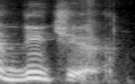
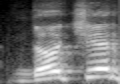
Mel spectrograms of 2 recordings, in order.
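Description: First: The said as thee before chair, the wrong way; the chair, with the stretched into thee. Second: The said as thuh, short schwa, before chair; The chair, with The as a quick thuh; the before consonant. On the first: Teacher contrasting the wrong thee form for students. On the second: Teacher modelling the correct thuh before a consonant. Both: Shown as a demonstration. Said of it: "if the first letter is a consonant, you'll say the".

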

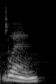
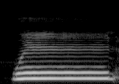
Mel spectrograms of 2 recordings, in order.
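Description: First: Said in the usual way. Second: Loud mock shout of When. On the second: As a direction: blurt it out much louder. Jack voiced saying when loudly.

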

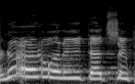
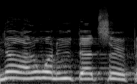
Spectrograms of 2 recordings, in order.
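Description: First: Much higher, louder mimicked protest; repeated child's refusal. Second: Put-on higher, whining little girl protest; imitated child's refusal. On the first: Father imitating his daughter's second refusal of supper, high, loud whiny protest. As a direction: draw out a stubborn child's whine. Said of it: "I heard Sarah say again". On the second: Father imitating his daughter refusing supper, high-pitched protest.

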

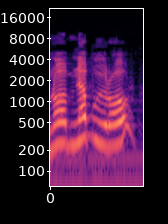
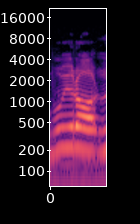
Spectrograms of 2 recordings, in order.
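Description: First: Said in the usual way. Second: Light imitation of an old Medina man's accent; Medina Arabic-Turkish accent. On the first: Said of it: "Öyle konuşuyor ya". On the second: Preacher mimics old Medina man's accent, lightly. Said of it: "Öyle konuşuyor ya Medineli Hacı Osman".

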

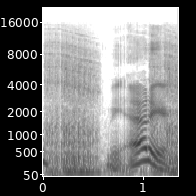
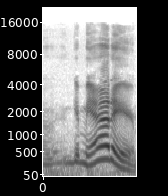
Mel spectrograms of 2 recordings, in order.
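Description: First: Said in the usual way. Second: High, loud cry to be let out; trapped and yelling to get out; panicked shout. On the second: Real, not acted. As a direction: yell it like you're trapped. Character stuck, panicking.

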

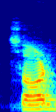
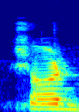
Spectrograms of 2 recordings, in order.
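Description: First: "sort" said with clear s sound; "sort" fixed with a crisp s; corrected sort. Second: "sort" said as "short", with sh sound; "sort" slips into "short". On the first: Shown as a demonstration. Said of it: "but sort". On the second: Real, not acted. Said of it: "not short, but sort".

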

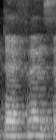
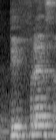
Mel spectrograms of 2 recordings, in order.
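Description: First: ਡਿਫਰੈਂਸ with an e in the first syllable, "DEF-rens"; ਡਿਫਰੈਂਸ opening on "def", not "dif"; correct pronunciation shown. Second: ਡਿਫਰੈਂਸ with a short i in the first syllable, "DIF-rens"; ਡਿਫਰੈਂਸ opening on "dif", not "def"; wrong pronunciation shown. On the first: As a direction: say ਡਿਫਰੈਂਸ as "deference". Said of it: "ਡਿਫਰੈਂਸ ਹੈ". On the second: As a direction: say ਡਿਫਰੈਂਸ like English "difference". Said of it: "ਡਿਫਰੈਂਸ ਨਹੀਂ ਹੈ". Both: Shown as a demonstration.

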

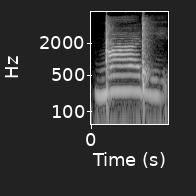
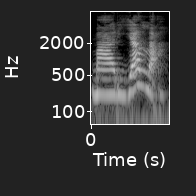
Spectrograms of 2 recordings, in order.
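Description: First: "Mariela" loud, in four separate beats; syllable by syllable. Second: Said in the usual way. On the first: Shown as a demonstration. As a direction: clap out "Mariela", one beat for each syllable. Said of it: "listen to the syllables and let's clap to them". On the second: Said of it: "Let's try my first name".

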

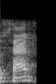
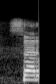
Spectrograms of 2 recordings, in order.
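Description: First: सर misread with a wide vowel, "sair"; I wrongly read literally. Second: सर with a short "uh" vowel, "sur". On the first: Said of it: "थोड़ी बोलते हैं". (सर को गलत ढंग से "सैर" पढ़ना) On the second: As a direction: say सर as "sur", not "sair". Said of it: "आई का उच्चारण जो है अ". (सर में आई का उच्चारण अ) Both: Shown as a demonstration.

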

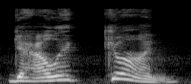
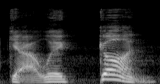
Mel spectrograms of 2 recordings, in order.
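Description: First: Full drawn-out attack yell, pitched up; Rice. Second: Slow, half-yelled attack name; Rice. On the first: Gamer retrying his character's attack, louder higher yell. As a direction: yell the move name slow and high. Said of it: "let me try it again". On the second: Gamer's first try at his character's attack, slow held-back yell. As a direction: draw out the move name with only a partial yell. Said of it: "I was supposed to, like, yell a little bit". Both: Shown as a demonstration.

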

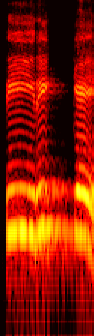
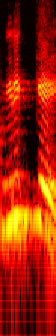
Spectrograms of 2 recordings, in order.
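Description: First: তিরিককে stretched very slowly, syllable by syllable; slow teacher demo of তিরিককে; drawn-out word. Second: Said in the usual way. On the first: Shown as a demonstration. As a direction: spell out তিরিককে slowly for the class. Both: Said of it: "আমরা বলি তিন তিরিককে".

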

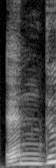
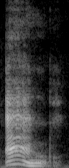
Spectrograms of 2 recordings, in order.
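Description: First: "and" with an added vowel, "aen-du"; wrong pronunciation. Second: "and" with the final d dropped softly; weak d pronunciation. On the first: Teacher showing learners the mistake, "and" as "aen-du". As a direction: give "and" a full second syllable. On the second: Teacher correcting learners, soft "and" with weak d. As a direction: let "and" end on the n, softer. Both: Shown as a demonstration. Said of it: "and 아니에요".

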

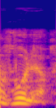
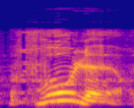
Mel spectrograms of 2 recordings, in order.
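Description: First: Said in the usual way. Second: VOLEUR stretched slowly as "vo-leur"; drawn-out syllables. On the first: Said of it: "un peu plus difficile". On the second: Shown as a demonstration. Teacher giving children a harder word, "voleur" slowly syllable by syllable. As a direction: sound out "voleur", lengthening both syllables. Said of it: "dans la première syllabe".

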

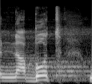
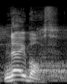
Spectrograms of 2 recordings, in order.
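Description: First: Naboth as NAH-boot, rising; Hebrew pronunciation. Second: Naboth as NAY-both, falling; English pronunciation. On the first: Preacher shows the Hebrew name Naboth, NAH-boot. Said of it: "we say in". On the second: Preacher gives the English name Naboth, NAY-both. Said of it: "in English". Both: Shown as a demonstration.

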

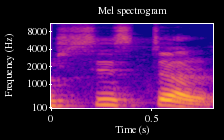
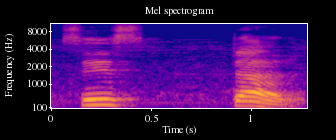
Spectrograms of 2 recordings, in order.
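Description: First: Said in the usual way. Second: "সিস্টার" slowly as sis, pause, tar; teacher splitting "সিস্টার" after sis; two-syllable split. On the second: Shown as a demonstration. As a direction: break "সিস্টার" into two separate beats. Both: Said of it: "দ্বিসিলেবিক অডের আরও কিছু example".

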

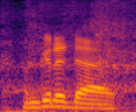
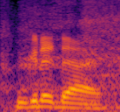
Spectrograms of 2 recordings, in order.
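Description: Both takes have the same delivery.

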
